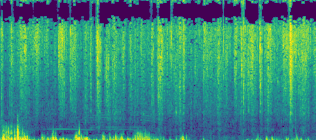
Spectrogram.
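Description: Girolando heifers' hooves stepping and scuffing through dry pasture grass: irregular knocks and rustles, busier in the first half and thinning out after about three seconds.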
